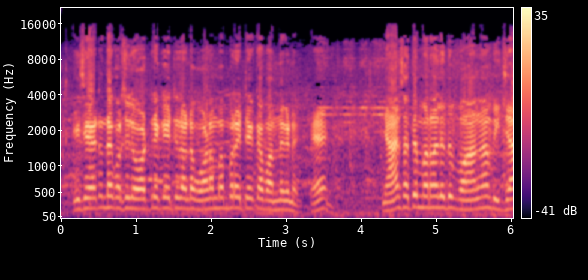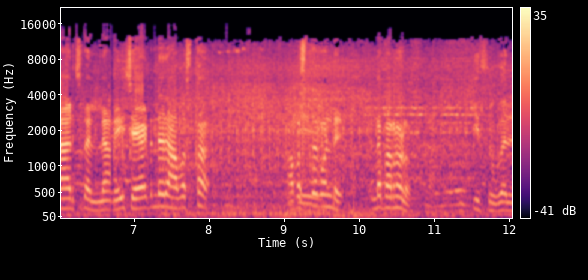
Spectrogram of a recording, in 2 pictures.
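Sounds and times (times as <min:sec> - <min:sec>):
vehicle engine rumble: 0:03.2 - 0:12.0.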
